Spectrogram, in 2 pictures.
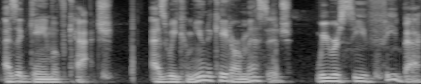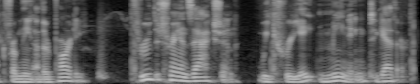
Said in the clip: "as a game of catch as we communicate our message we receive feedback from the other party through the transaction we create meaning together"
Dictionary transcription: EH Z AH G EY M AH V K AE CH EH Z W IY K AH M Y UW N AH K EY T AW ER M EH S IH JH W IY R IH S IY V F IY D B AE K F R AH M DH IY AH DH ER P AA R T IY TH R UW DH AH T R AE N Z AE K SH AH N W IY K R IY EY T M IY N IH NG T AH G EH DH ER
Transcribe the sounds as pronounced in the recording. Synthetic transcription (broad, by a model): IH Z AH G EY M AH V K AE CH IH Z W IY K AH M Y UW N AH K EY T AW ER M EH S IH JH W IY R IH S IY V F IY D B AE K F R AH M DH IY AH DH ER P AA R T IY TH R UW DH AH T R AE N Z AE K SH AH N W IY K R IY EY T M IY N IH NG T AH G EH DH ER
